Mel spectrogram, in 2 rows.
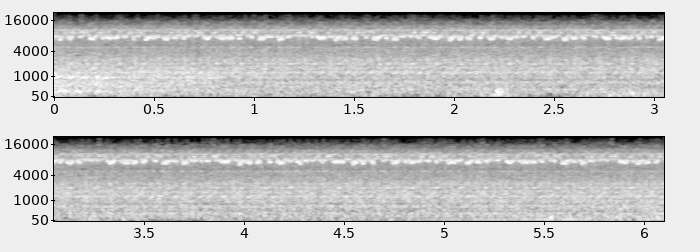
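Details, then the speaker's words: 2007 Toyota Camry V6, 2GR-FE engine, cold start in about 50°F January weather. Loud steady idle with a high squeal and a light uneven rattle; owner says the rattle is normal for these engines and fades as it warms. Cause unconfirmed. "it's nice there's nothing wrong with it when it warms up a bit the rattly totally going on tends to smooth out and go away"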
